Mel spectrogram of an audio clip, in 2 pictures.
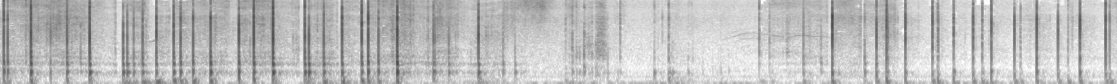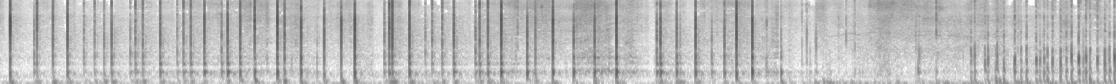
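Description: Fast tapping on the softcover paper book "Getting Things Done" makes a dense stream of short, dry taps with almost no ring. Each tap carries a soft low thump under a bright papery click, and the bursts come in quick irregular runs. A brief quieter patch falls in the middle, and a steady hiss rises near the end.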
